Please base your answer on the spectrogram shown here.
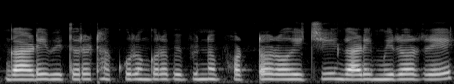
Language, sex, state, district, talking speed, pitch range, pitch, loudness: Odia, female, Odisha, Khordha, 120 wpm, 230-240 Hz, 235 Hz, -18 LUFS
